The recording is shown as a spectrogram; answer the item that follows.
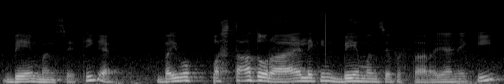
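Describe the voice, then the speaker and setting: Dark-voiced man teaching vocabulary. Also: mid-range voice, animated, moderate pace, creaky. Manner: repeats words many times over; explains memory tricks in simple talk. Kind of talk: vocabulary lesson. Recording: slightly dull with faint noise.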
